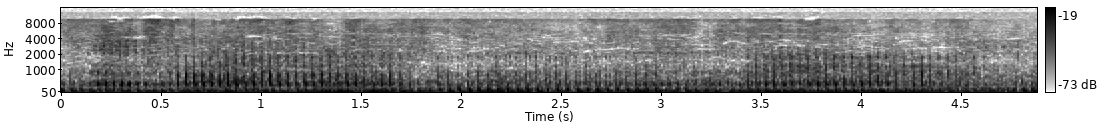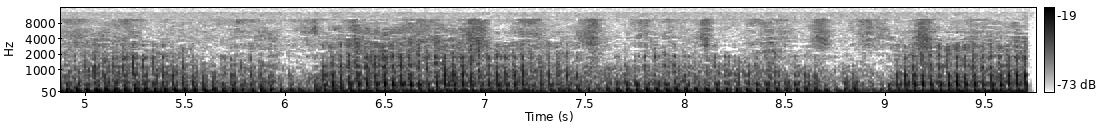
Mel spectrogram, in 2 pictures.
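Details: A cheetah being petted purrs steadily, a deep rumbling vibration that swells and fades with each breath.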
